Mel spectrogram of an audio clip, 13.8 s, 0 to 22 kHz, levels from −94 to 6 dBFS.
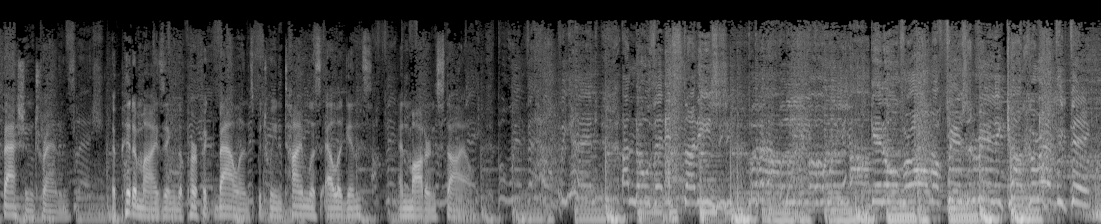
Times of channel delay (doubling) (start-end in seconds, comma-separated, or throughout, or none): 8.96-10.86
